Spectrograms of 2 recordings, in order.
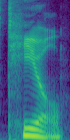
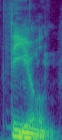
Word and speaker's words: Thiel: So someone mentioned in the comments that I'm mispronouncing his name. It's Thiel, not Thiel. Peter Thiel. Okay. Those enough. Germans and their THs.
